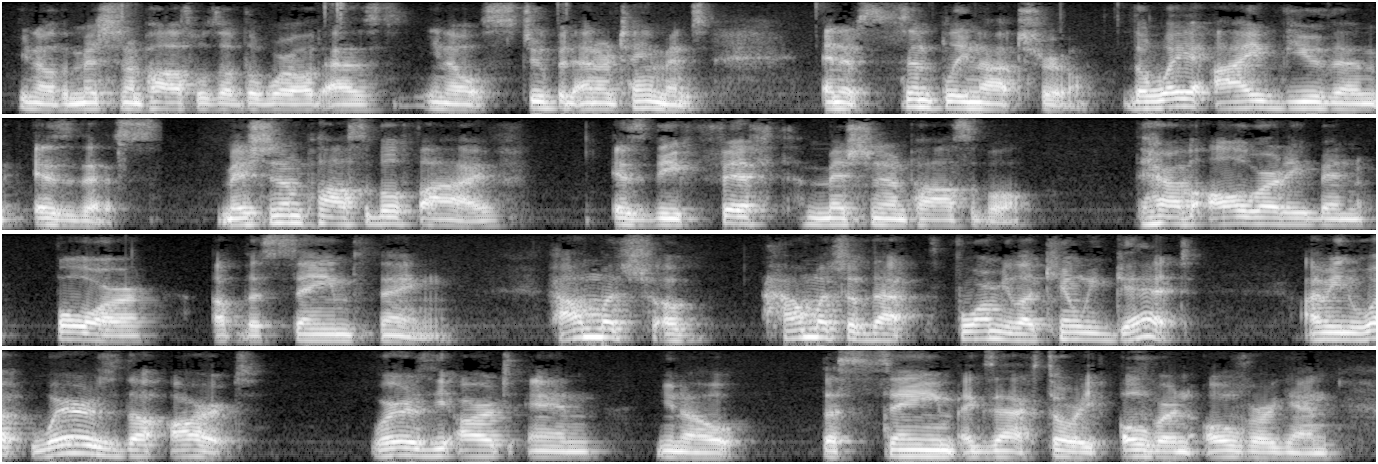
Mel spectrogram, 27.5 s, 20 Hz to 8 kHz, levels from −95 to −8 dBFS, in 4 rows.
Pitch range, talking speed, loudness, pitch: 110-130 Hz, 165 wpm, -15 LUFS, 120 Hz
